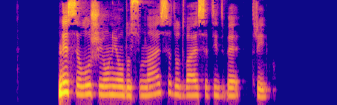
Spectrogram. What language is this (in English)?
Macedonian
